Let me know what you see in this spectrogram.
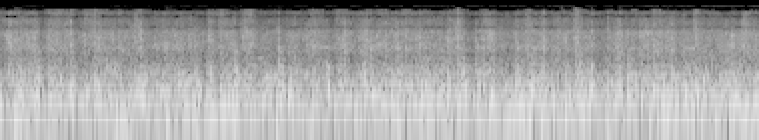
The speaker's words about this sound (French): Alors ça, ce sont des grêlons qui s'abattent du côté de Roissy sur la carlingue d'un avion. Et c'est un son qui a été enregistré cette nuit.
